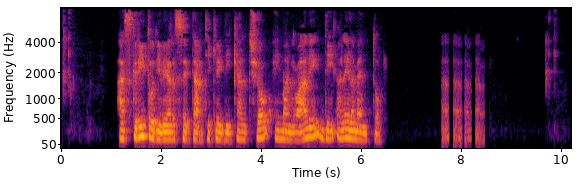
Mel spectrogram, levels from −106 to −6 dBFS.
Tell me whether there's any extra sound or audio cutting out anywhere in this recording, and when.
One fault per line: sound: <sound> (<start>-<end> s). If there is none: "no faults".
sound: laugh (7.6-8.5 s)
